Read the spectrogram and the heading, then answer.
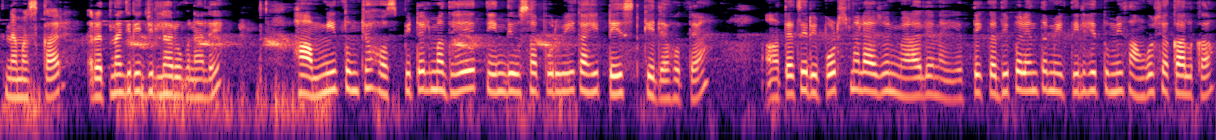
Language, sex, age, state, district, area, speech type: Marathi, female, 18-30, Maharashtra, Ratnagiri, rural, spontaneous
